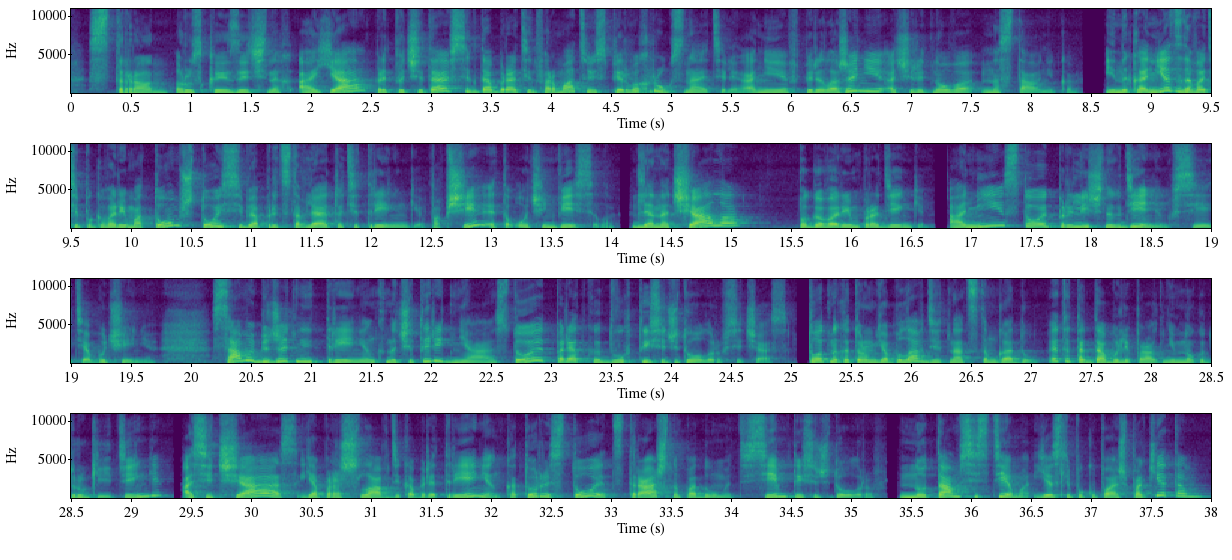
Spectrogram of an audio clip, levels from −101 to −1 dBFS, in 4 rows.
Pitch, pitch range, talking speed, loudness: 220 Hz, 195-270 Hz, 145 wpm, -27 LUFS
